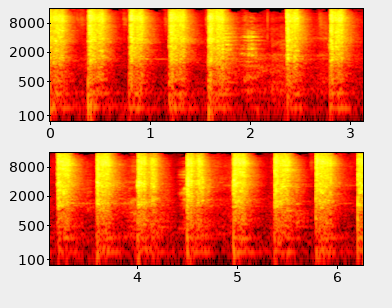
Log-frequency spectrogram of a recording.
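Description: A rounding hammer striking a small forged iron hand on the anvil in a steady rhythm, about fifteen ringing blows at roughly two and a half a second, shaping the fingers.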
